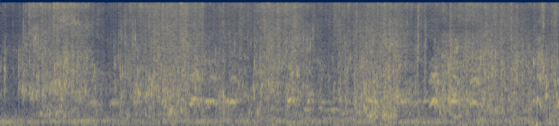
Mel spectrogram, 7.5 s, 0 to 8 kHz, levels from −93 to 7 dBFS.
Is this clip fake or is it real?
fake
